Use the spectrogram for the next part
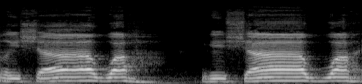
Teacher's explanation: যদি আমরা সেখানে ওয়াকফ ধরি তাহলে এই তাটা হা সেকিন হয়ে যাবে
